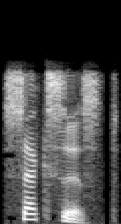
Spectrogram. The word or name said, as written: sexist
